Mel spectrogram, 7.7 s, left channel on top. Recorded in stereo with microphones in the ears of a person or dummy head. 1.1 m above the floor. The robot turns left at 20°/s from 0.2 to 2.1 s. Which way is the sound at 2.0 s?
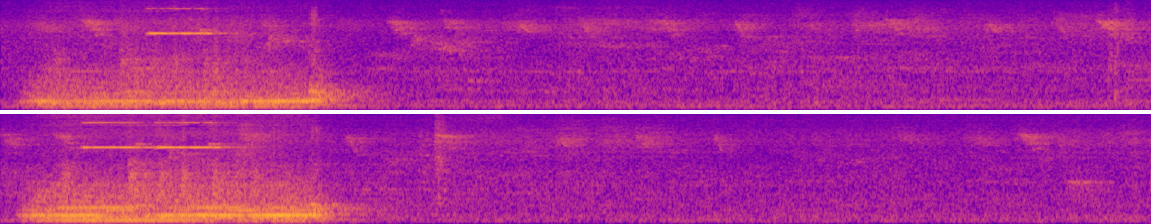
5° left (ahead or behind).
